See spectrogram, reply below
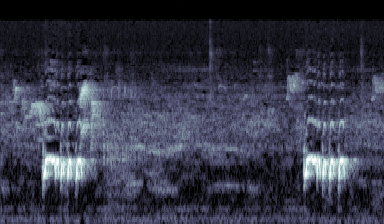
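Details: Two bubbling, pulsed coo phrases from a singing local zebra dove, about three seconds apart, with faint higher chirps from other birds and a low hum behind.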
